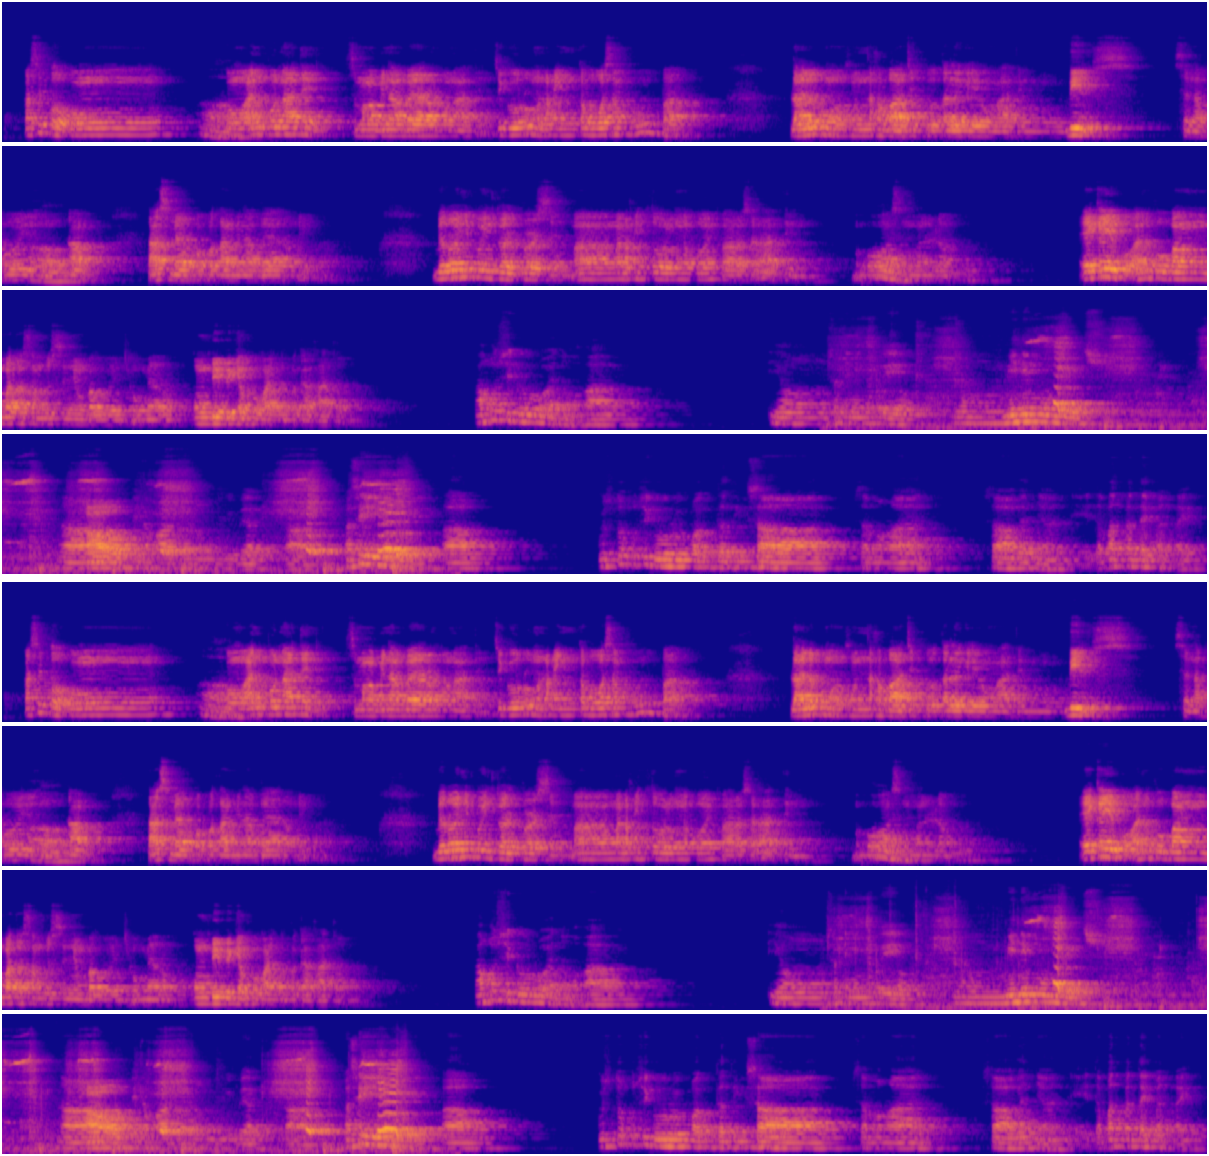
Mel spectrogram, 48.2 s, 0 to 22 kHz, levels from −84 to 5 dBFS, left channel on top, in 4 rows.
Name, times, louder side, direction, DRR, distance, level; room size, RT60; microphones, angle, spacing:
voice 1, 0.2-1.6 2.2-3.2 3.5-6.8 7.9-11.3 11.7-12.9 13.5-15.2 15.9-20.1 20.5-21.5 22.8-27.5 37.0-37.4, left 1 dB, 15° right, -1 dB, 1.4 m, -29 dB
voice 2, 1.9-2.3 12.3-12.7 20.7-21.1 21.5-21.8 28.8-30.4 31.8-33.3 33.6-35.1 36.7-37.3 37.7-38.6 39.0-39.3 39.6-41.0 42.1-44.3 44.7-45.4 46.0-47.0 47.4-48.0, equal, 85° right, -2 dB, 2.8 m, -32 dB
Dog, 32.3-40.6, right 3 dB, 70° right, 1.4 m, -30 dB
6.9 x 6.0 x 7.5 m, 1.1 s
head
